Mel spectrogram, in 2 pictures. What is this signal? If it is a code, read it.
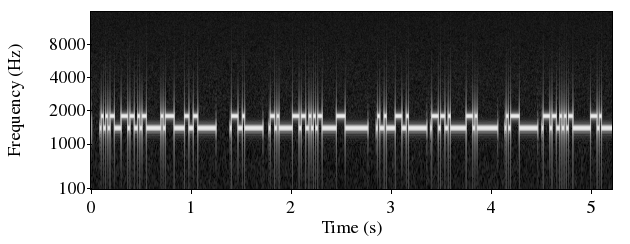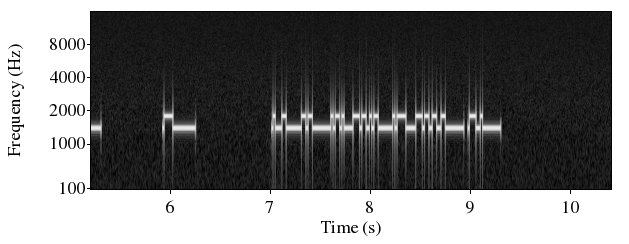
TTY/TDD text telephone tones (45.45 baud Baudot), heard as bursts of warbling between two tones, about 400 Hz shift, 1600 Hz centre. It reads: … BEING SO, HE SHOULD BE IN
